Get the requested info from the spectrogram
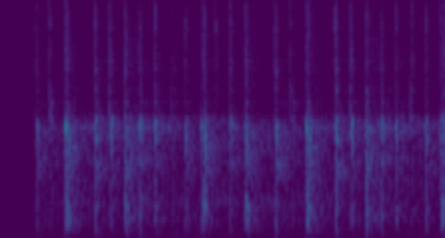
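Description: Irregular patter of sharp clicks, several a second: raindrops striking a hard surface close to the microphone.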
